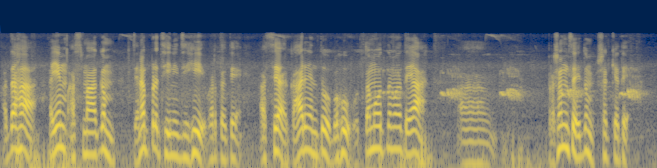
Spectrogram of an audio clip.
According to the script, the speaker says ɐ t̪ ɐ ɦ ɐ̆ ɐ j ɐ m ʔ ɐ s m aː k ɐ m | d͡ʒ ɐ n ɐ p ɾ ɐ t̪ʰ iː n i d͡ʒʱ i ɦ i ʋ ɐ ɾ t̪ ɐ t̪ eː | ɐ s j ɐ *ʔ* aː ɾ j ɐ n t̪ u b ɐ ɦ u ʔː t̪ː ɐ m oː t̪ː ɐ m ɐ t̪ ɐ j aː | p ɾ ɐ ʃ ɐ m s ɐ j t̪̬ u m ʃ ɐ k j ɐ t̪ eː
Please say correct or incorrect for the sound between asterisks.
incorrect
